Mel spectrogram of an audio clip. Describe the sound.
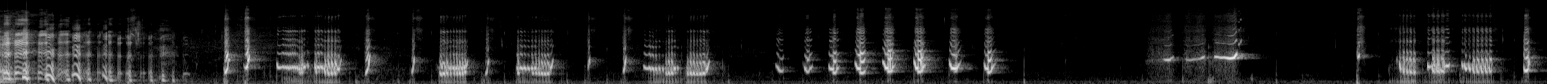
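A voice imitates a turkey, with several bursts of rapid, rattling gobbles broken by short pauses and a brief run of higher, whistled kee-kee calls. The calls are loud and alone.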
